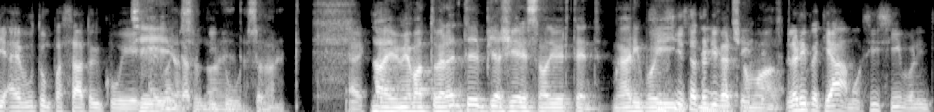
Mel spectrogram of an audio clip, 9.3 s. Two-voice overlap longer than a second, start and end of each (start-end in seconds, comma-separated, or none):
1.3-2.8, 6.5-8.0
